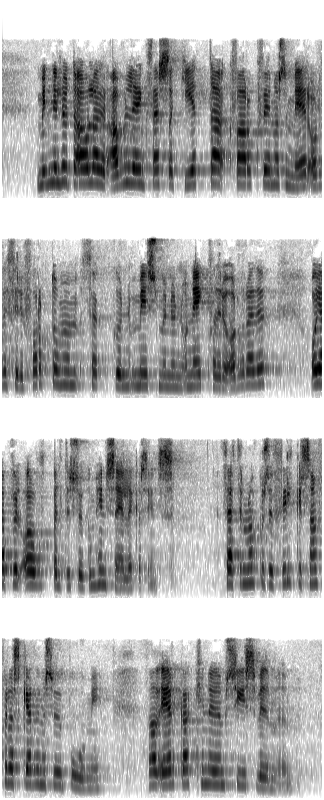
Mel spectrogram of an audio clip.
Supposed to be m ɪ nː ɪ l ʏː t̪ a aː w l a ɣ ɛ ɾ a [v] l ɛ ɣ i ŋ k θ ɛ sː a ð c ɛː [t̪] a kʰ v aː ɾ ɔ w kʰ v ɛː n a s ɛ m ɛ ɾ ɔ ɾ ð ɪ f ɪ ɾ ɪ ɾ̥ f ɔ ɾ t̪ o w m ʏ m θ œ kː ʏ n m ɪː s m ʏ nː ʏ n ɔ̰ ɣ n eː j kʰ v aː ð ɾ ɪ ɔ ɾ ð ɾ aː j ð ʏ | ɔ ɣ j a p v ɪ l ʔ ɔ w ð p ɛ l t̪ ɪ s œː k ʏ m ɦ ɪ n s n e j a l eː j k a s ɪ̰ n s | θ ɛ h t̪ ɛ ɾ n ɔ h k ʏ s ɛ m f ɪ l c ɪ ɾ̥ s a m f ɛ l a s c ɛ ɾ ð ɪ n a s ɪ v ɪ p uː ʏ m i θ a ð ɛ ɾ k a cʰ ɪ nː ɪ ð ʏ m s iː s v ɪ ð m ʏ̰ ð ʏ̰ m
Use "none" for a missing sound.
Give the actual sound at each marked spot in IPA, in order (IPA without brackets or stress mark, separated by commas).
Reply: v, t̪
